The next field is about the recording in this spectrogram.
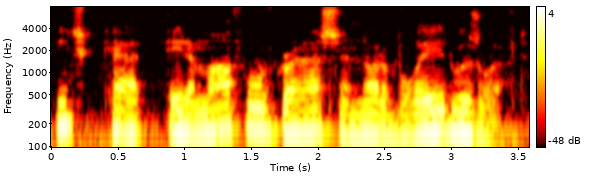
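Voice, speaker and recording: A man reading a storybook aloud as a father would, with deliberate, emphatic storytelling. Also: on the high side, warm tone, a little hiss or hum.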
